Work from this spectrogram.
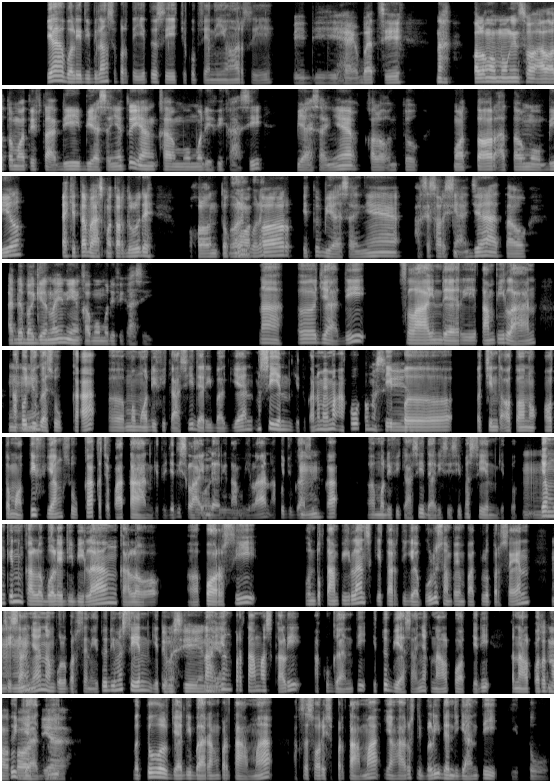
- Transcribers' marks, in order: tapping
- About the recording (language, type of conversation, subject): Indonesian, podcast, Tips untuk pemula yang ingin mencoba hobi ini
